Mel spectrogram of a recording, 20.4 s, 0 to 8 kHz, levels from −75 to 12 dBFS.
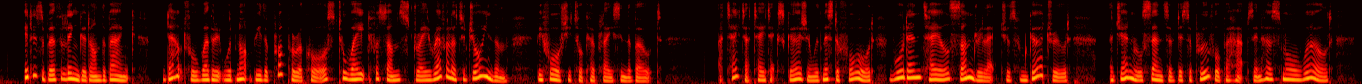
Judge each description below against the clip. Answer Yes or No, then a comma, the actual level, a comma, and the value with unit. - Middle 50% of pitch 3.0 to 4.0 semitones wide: No, average, 5.1 semitones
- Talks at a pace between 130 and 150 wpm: No, average, 160 wpm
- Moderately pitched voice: Yes, medium, 165 Hz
